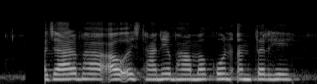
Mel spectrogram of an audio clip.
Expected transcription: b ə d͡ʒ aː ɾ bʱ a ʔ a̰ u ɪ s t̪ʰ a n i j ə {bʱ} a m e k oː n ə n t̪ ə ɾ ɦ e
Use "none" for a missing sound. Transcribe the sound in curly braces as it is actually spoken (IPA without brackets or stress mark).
bʱ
